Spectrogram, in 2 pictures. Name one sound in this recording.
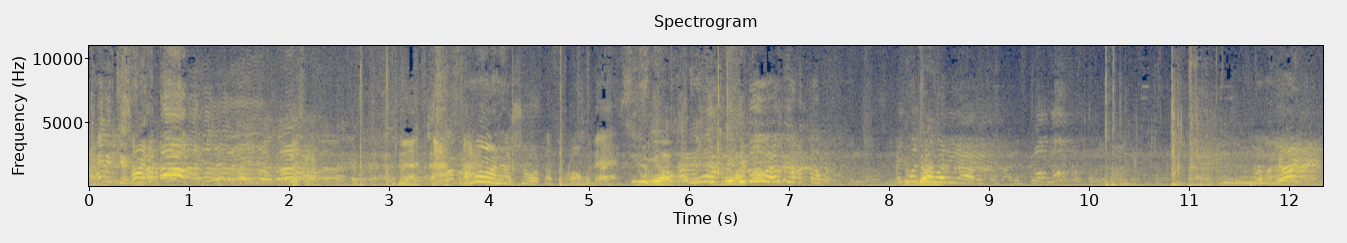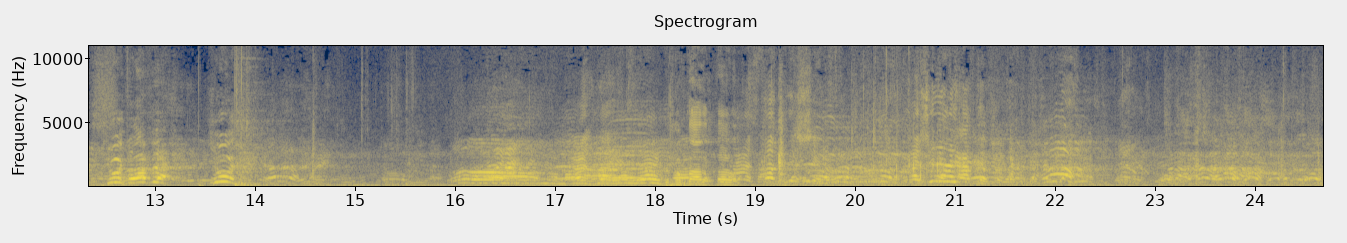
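Men talk and shout nearby, outdoors.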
